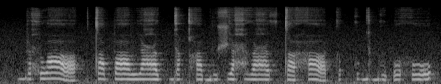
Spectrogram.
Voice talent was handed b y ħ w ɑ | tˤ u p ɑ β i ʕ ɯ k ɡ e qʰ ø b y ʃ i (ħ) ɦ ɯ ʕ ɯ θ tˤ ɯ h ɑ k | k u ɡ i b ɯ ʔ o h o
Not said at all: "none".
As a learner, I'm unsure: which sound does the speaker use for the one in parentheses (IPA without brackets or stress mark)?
ħ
